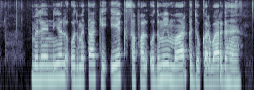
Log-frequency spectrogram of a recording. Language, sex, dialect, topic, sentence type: Hindi, male, Awadhi Bundeli, banking, statement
